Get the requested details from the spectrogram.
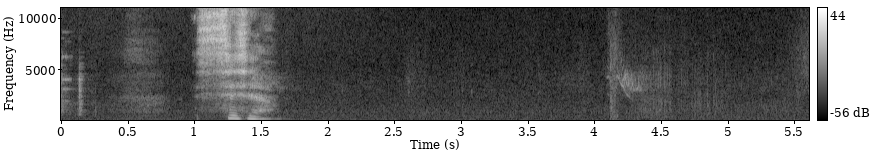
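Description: A young woman exclaims briefly in a high voice, close by.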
